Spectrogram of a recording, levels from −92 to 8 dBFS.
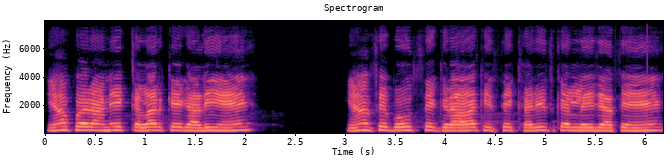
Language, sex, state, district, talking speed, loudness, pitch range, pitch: Hindi, male, Bihar, Saran, 175 wpm, -15 LUFS, 215-235 Hz, 225 Hz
